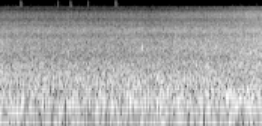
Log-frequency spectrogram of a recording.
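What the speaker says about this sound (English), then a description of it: "Got a waterfall right here" Small free-falling waterfall about a foot high in a slot canyon on Vancouver Island, producing a loud, continuous splashing rush of water, close and unbroken from start to finish.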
